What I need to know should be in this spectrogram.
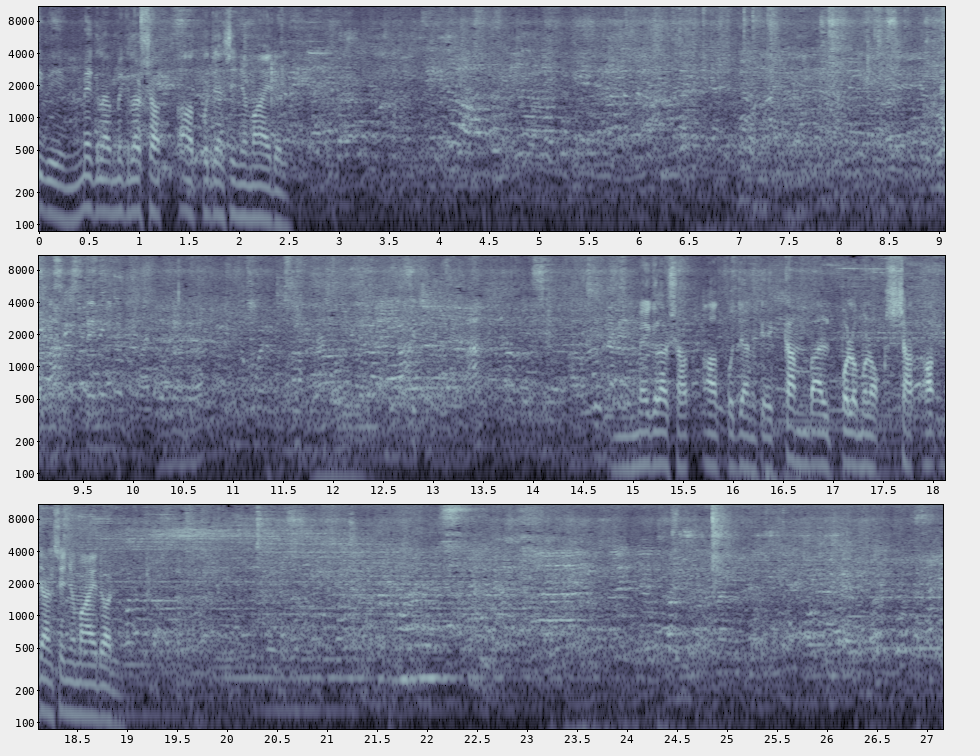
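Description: A crowd of young men murmurs and chatters nearby.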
